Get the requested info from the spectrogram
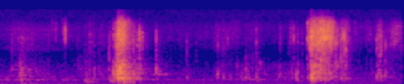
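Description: Sheets of paper manuscript being torn up and crumpled by hand: two loud rips, about a second in and about three seconds in, with faint rustling between.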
